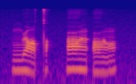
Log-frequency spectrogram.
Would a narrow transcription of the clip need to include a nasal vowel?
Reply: yes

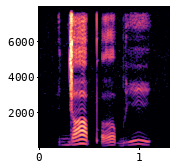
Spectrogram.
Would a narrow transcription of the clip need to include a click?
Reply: no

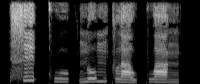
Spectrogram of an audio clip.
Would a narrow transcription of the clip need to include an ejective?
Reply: no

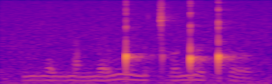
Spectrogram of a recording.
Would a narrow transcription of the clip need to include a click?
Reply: yes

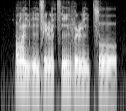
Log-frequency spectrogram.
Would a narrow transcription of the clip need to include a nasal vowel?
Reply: yes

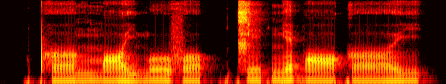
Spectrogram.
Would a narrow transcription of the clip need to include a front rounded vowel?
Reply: no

